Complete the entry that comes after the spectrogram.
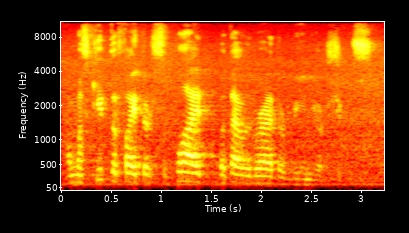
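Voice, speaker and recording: A man's voice: on the high side, lively intonation, fairly quick, darkish tone, natural voice. A man acting in a radio play as a polite, reassuring shop professor who is secretly a bomb-making conspirator. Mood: quietly conspiratorial. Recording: roomy echo with faint noise.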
